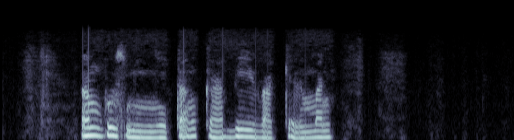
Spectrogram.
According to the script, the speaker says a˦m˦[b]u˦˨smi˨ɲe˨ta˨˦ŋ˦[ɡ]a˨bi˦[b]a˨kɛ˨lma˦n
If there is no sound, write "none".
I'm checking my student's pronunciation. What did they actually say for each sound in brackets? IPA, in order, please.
b, k, v

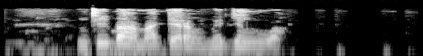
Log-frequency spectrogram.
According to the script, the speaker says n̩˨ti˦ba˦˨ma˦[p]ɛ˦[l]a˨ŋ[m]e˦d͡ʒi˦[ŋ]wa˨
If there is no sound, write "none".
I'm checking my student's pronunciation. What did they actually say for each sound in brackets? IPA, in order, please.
t, ɾ, m, ŋ

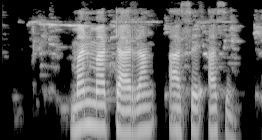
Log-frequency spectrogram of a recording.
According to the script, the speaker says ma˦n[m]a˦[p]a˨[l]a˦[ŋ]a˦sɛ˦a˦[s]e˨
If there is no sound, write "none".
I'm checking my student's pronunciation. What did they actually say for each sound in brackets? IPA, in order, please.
m, t, ɾ, ŋ, s

